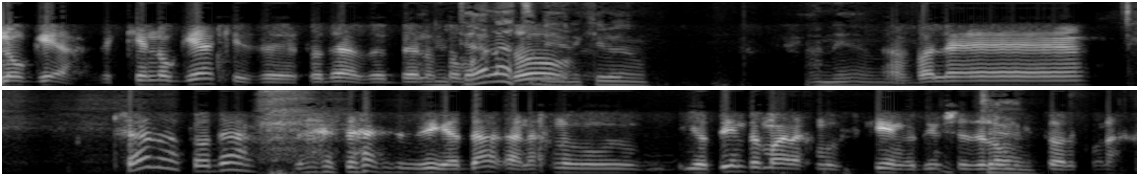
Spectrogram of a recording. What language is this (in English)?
Hebrew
